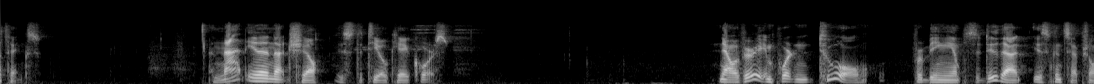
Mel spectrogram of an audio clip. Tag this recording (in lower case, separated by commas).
speech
